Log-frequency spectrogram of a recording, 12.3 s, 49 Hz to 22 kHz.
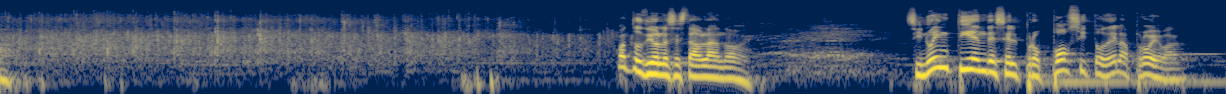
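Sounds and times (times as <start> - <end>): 
audience applauding: 0.0 - 7.1
speech: 6.2 - 7.6, 9.1 - 11.9.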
